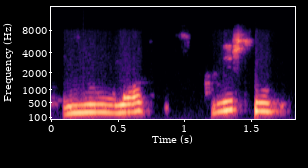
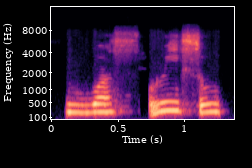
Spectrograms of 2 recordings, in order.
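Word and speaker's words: يُوَسْوِسُ: এরপরে ওয়াও এর নিচে কাসরা, উচ্চারণ হবে উই, উই, উই, ইউওয়াস উইসু, ইউওয়াস উইসু। বলেন তো ইউওয়াসউিসু। মাশাআল্লাহ, উইসু, উইসু, উই, উই, ইউওয়াস উইসু, ইউওয়াস উইসু। ইউওয়াসউিসু।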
